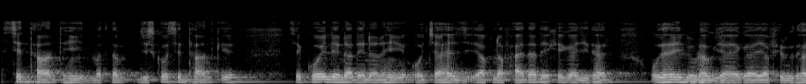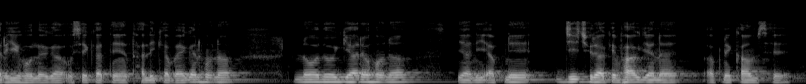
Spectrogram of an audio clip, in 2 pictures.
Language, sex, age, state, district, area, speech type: Hindi, male, 30-45, Uttar Pradesh, Bhadohi, rural, spontaneous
